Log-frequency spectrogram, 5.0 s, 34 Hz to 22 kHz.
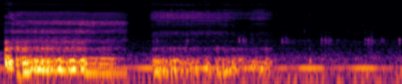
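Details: Sleeping 13-year-old rescue Pit Bull snoring like an old man: a low, rumbling, buzzy snore over a steady deep hum with breathy rasp, a short pause near two seconds, then softer rattling breaths toward the end.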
